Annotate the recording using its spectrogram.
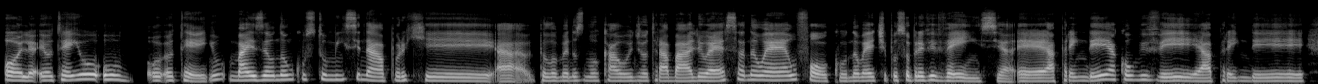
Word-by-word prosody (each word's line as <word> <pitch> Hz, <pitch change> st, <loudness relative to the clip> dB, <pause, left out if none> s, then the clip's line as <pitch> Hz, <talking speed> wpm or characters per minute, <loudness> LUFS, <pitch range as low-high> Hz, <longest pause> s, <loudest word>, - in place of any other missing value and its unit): Olha, 185 Hz, -3 st, +4 dB
eu 190 Hz, +1 st, 0 dB
tenho 225 Hz, +4 st, +3 dB
o 220 Hz, 0 st, +3 dB
b 180 Hz, -4 st, -11 dB
o 185 Hz, -, -1 dB
eu 185 Hz, +1 st, -1 dB
tenho, 185 Hz, +6 st, -1 dB
mas 195 Hz, 0 st, +3 dB
eu 205 Hz, 0 st, +4 dB
não 215 Hz, +1 st, +1 dB
costumo 230 Hz, -1 st, -4 dB
ensinar 215 Hz, -6 st, 0 dB
porque, 170 Hz, -5 st, -2 dB
ah 140 Hz, 0 st, -1 dB
pelo 175 Hz, -2 st, -3 dB
menos 175 Hz, +1 st, -3 dB
no 175 Hz, -1 st, -6 dB
local 170 Hz, -1 st, -2 dB
onde 170 Hz, +1 st, -5 dB
eu 170 Hz, -, -3 dB
trabalho 165 Hz, +1 st, +1 dB
essa 190 Hz, +7 st, +1 dB
não 210 Hz, 0 st, 0 dB
é 195 Hz, 0 st, +4 dB
o 215 Hz, -, 0 dB
foco, 160 Hz, -6 st, -1 dB
não 170 Hz, +2 st, -2 dB
é 175 Hz, 0 st, +3 dB
tipo 185 Hz, +1 st, -3 dB
sobrevivência, 170 Hz, -8 st, 0 dB
é 150 Hz, 0 st, +2 dB
aprender 180 Hz, +5 st, +1 dB
a 220 Hz, -, +1 dB
conviver, 185 Hz, -6 st, 0 dB
é -, -, 0 dB
aprender 160 Hz, 0 st, -2 dB
175 Hz, 170 wpm, -23 LUFS, 160-200 Hz, -, Olha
